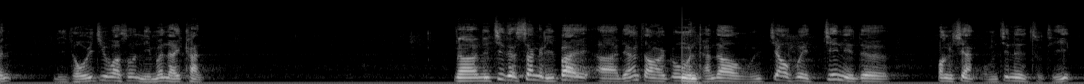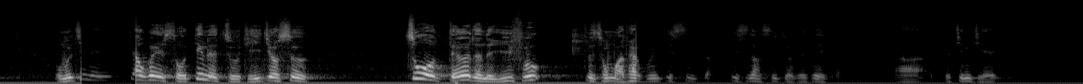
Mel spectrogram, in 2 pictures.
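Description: The audio jumps abruptly in level three times, with sound and background noise shifting together: up by about 11 dB at 6.82 s for 0.19 s, down by about 19 dB from 11.65 to 12.2 s, then down by about 13 dB from 17.2 s to the end. These are likely sudden gain jumps, where digital gain changes instantly between samples without a ramp.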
